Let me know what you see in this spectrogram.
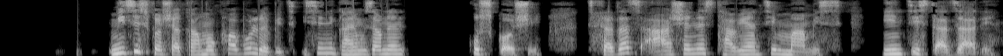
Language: Georgian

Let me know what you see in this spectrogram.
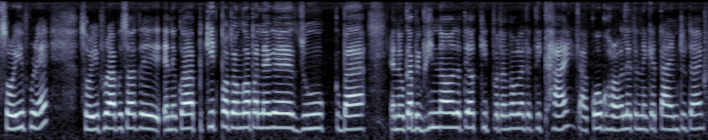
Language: Assamese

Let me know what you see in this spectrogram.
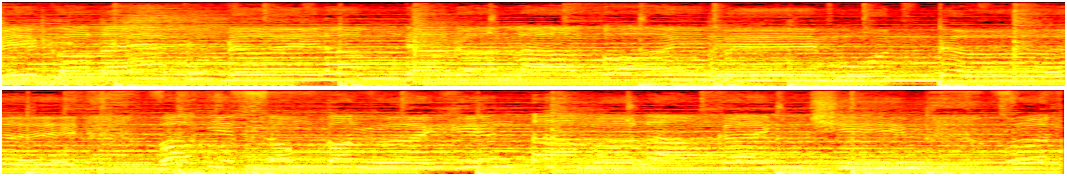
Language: Vietnamese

